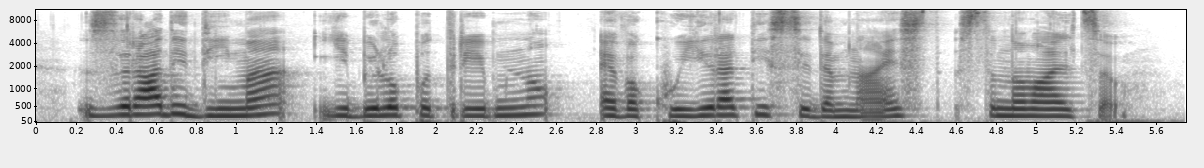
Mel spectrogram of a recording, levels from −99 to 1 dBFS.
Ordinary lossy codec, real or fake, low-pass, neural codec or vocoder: none; real; none; none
